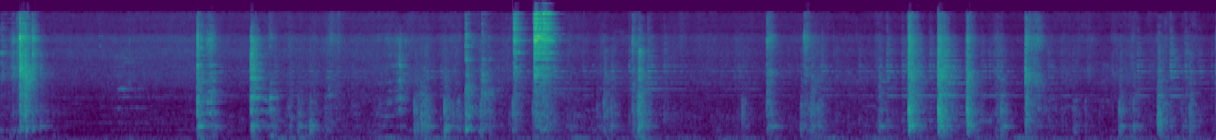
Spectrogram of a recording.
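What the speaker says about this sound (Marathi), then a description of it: "आता चांगलं हलवून घ्यायचं सगळं वरखाली करून" Mashed eggplant bharit being stirred in a pan, a spoon clanking and scraping against the metal in an irregular series of sharp clinks close by, with no talk.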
